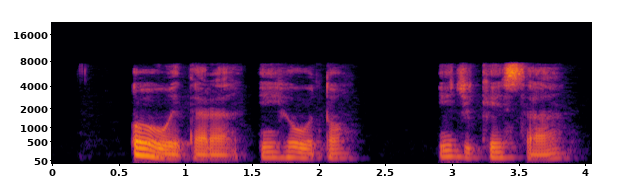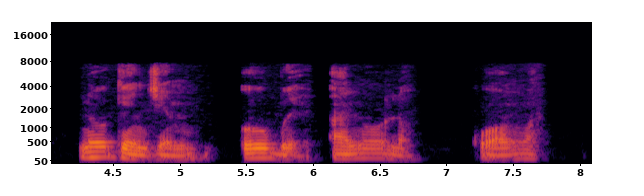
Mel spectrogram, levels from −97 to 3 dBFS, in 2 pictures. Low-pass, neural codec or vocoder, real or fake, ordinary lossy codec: none; none; real; none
